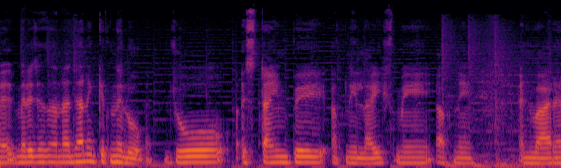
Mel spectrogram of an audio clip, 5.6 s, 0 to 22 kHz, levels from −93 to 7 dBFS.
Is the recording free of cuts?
no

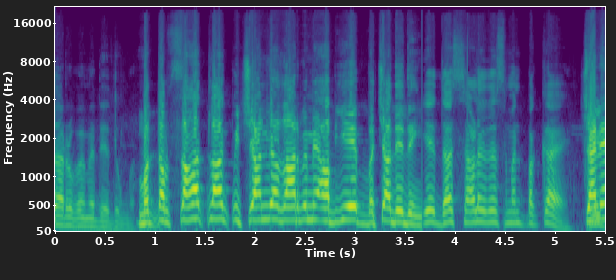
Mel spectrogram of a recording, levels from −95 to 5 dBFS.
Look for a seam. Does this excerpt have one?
yes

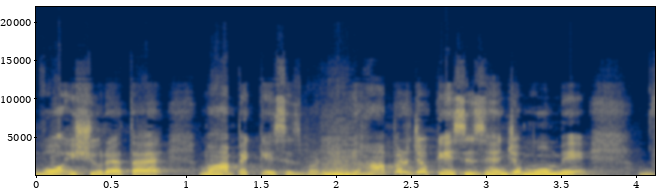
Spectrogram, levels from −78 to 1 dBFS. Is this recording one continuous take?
no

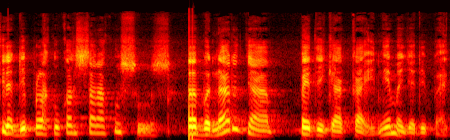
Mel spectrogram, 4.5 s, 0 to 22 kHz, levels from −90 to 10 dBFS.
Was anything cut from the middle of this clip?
yes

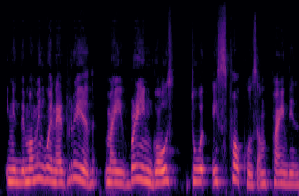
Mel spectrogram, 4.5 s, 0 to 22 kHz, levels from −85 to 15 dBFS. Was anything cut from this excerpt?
yes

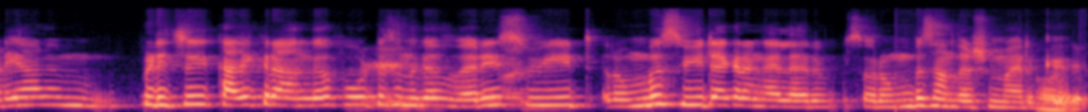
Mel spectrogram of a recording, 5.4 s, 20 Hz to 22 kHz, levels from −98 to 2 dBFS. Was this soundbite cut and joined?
no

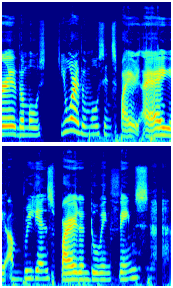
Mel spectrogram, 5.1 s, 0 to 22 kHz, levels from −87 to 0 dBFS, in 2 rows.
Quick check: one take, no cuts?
yes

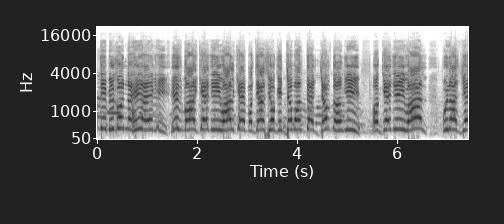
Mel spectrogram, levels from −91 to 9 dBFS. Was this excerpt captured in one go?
no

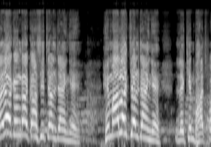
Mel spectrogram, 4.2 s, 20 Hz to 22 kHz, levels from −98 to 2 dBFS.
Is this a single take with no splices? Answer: yes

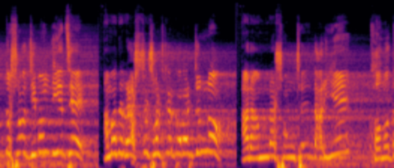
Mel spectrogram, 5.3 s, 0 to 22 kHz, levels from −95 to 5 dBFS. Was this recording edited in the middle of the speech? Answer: yes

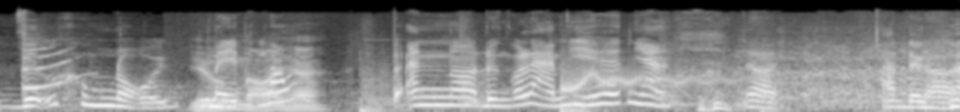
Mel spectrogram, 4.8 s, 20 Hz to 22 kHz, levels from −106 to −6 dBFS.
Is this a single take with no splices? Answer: no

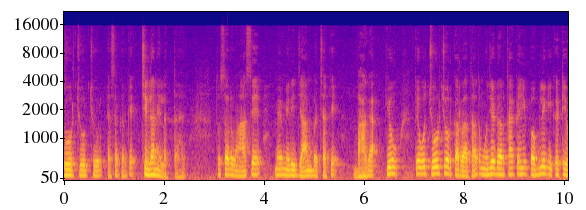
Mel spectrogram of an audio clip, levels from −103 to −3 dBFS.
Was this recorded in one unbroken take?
yes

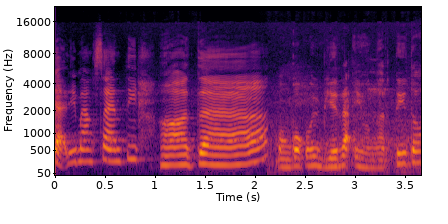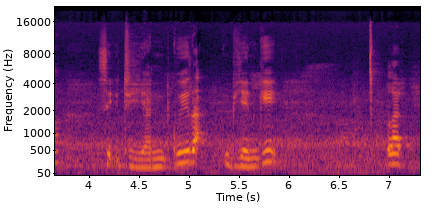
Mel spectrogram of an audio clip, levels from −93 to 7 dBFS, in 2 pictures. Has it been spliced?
no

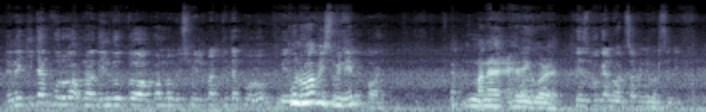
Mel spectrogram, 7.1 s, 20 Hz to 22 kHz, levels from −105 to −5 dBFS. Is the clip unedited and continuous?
no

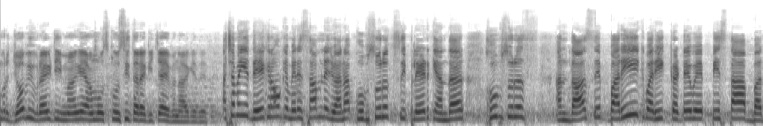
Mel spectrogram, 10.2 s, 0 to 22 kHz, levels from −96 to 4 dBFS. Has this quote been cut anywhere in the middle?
no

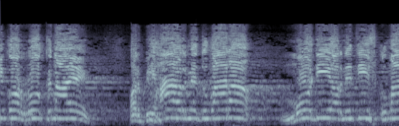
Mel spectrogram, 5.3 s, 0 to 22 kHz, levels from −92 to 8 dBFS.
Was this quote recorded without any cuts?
yes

